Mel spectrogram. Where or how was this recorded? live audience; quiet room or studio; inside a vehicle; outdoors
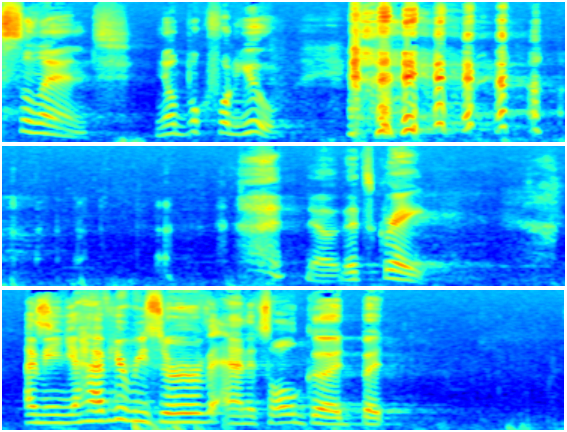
live audience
